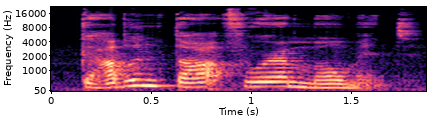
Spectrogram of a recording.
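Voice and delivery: ordinary delivery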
